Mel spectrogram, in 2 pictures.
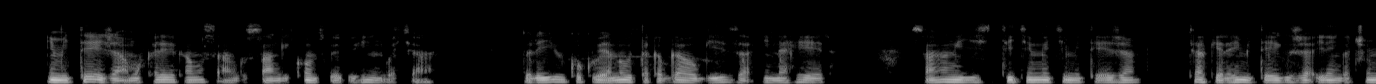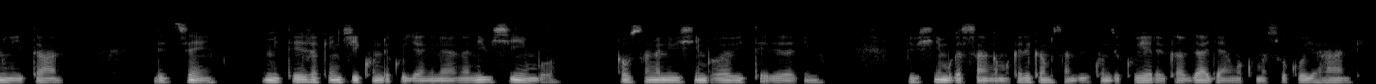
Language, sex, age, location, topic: Kinyarwanda, male, 18-24, Musanze, agriculture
